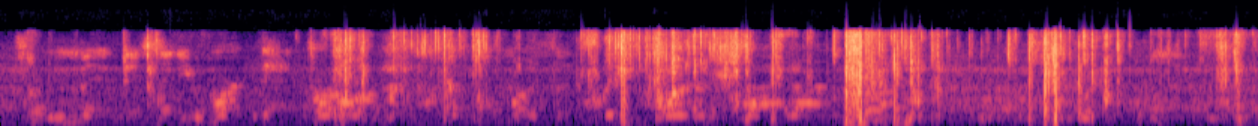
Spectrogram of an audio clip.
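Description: Trading cards being handled and flipped through by hand, a run of crisp snaps and rustles, loudest about three, four and five seconds in.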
